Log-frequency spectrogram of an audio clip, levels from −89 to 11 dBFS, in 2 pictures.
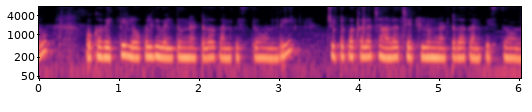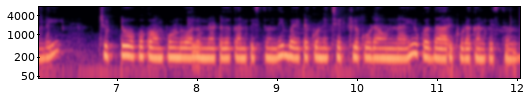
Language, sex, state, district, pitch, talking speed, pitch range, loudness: Telugu, female, Andhra Pradesh, Anantapur, 195 Hz, 130 wpm, 190-210 Hz, -15 LUFS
